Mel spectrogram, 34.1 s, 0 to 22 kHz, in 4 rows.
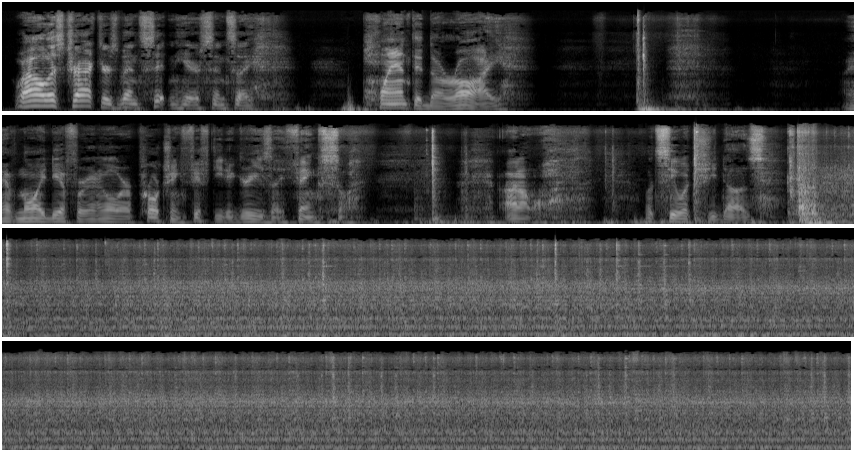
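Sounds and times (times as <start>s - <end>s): diesel tractor engine idling: 11.8s - 34.0s.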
